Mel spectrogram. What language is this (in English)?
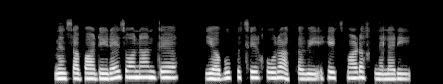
Pashto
